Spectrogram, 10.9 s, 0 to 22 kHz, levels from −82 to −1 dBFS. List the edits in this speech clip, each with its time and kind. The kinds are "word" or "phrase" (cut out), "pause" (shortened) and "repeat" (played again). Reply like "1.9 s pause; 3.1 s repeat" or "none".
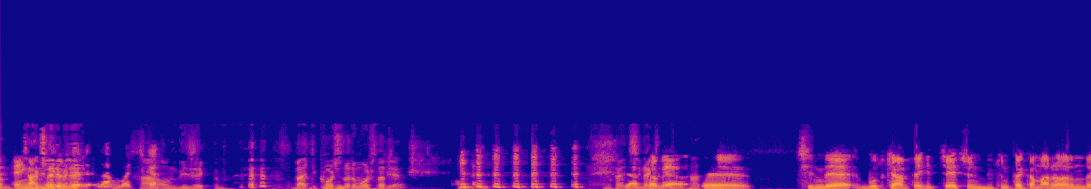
3.8 s phrase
